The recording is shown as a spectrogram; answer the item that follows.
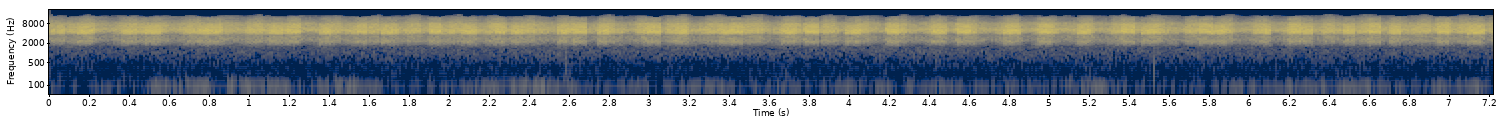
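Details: Cicadas singing in midsummer in a Greek pine forest: a dense, continuous buzzing chorus, high and hissing, pulsing slightly about three times a second with no other clear sounds.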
